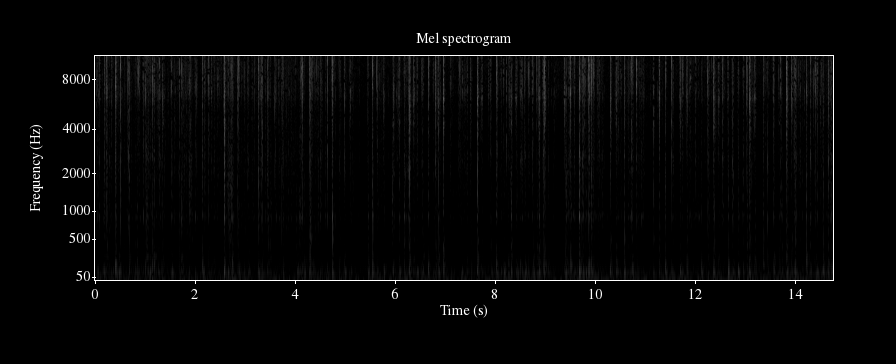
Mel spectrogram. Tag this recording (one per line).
typewriter
keyboard
typing
type
computer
